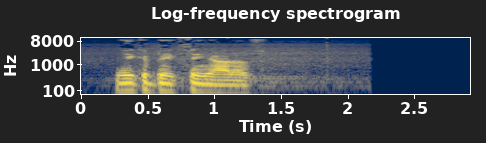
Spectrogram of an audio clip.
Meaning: To call attention to or publicize; to make a fuss about, especially unnecessarily
- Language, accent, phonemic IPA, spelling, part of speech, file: English, General American, /ˈmeɪk ə ˈbɪɡ ˈθɪŋ aʊt əv/, make a big thing out of, verb, En-us-make a big thing out of.flac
